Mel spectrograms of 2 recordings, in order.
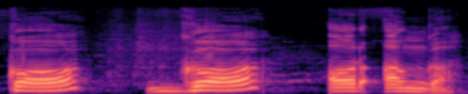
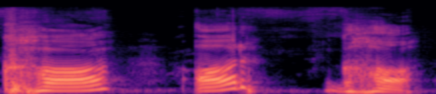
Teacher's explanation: अल्प प्राण के रूप में क ग और अंग ये तीन अल्प प्राण जबकि महाप्राण की बात करें तो महाप्राण के रूप में ख और घ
